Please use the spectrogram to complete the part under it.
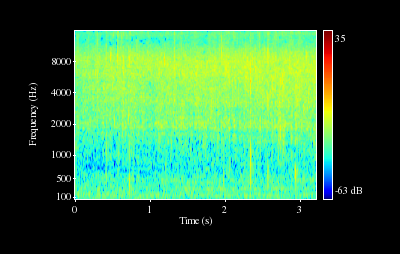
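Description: Fermented fish (pla som) frying slowly in a pan, a steady close hiss of oil with scattered small pops and crackles throughout, no voices.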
